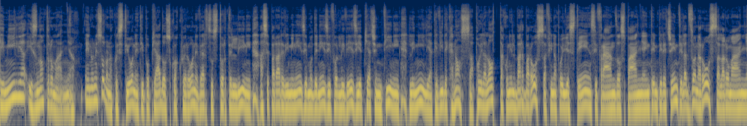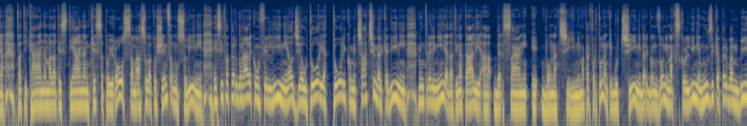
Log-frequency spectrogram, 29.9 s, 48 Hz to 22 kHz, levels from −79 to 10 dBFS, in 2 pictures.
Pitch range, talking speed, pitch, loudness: 120-155 Hz, 185 wpm, 130 Hz, -10 LUFS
